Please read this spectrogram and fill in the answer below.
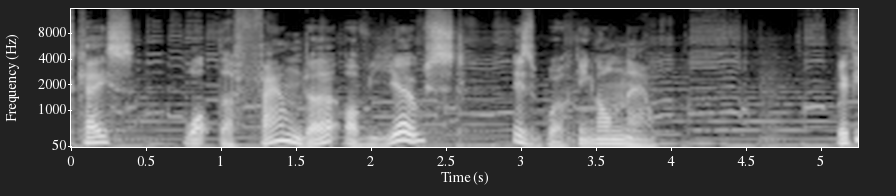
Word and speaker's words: Yoast: of the guest today yoast same pronunciation different spelling we talk about how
